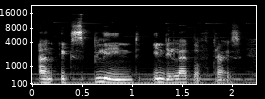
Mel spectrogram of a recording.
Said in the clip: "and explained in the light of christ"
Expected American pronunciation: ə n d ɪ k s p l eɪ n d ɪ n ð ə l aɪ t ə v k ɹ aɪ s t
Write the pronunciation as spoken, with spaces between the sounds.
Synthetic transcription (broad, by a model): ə n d ɪ k s p l eɪ n d ɪ n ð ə l aɪ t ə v k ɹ aɪ s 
